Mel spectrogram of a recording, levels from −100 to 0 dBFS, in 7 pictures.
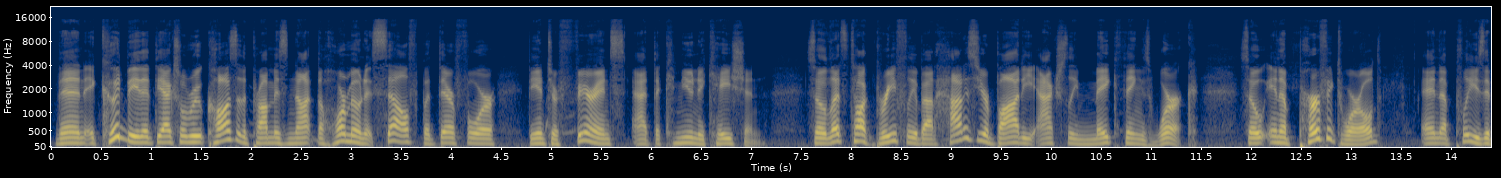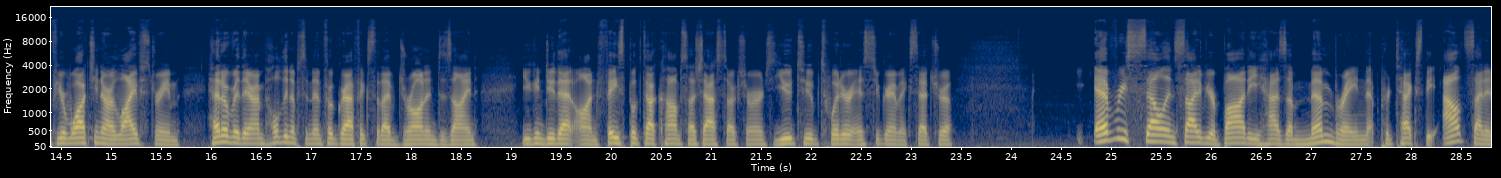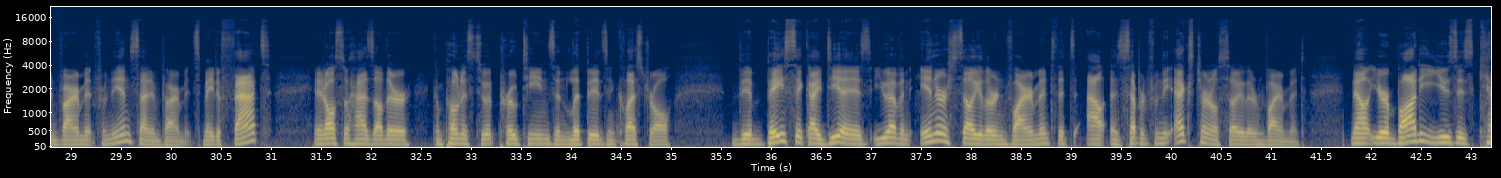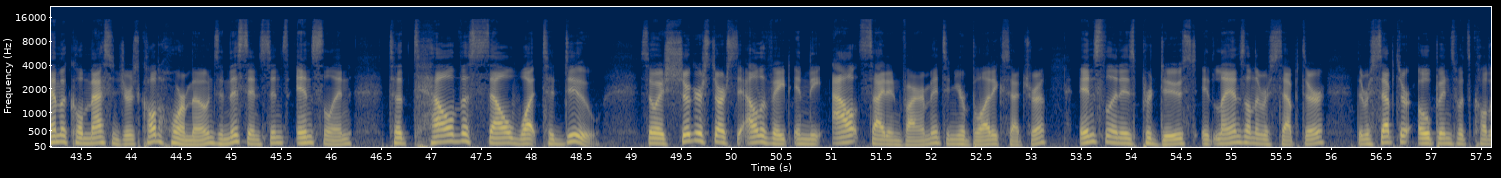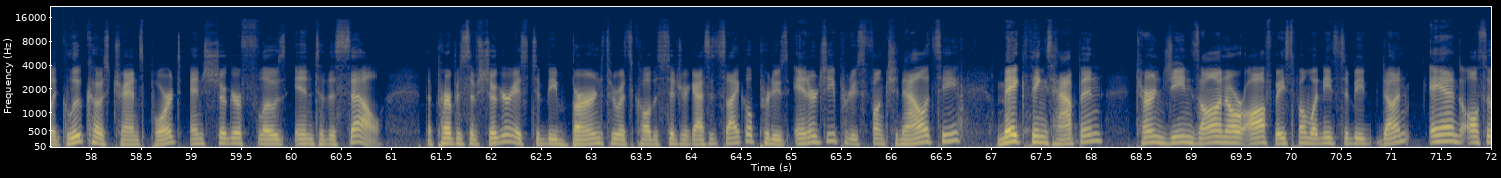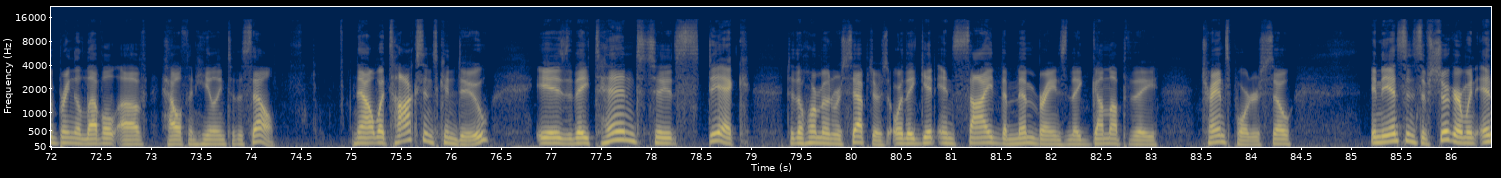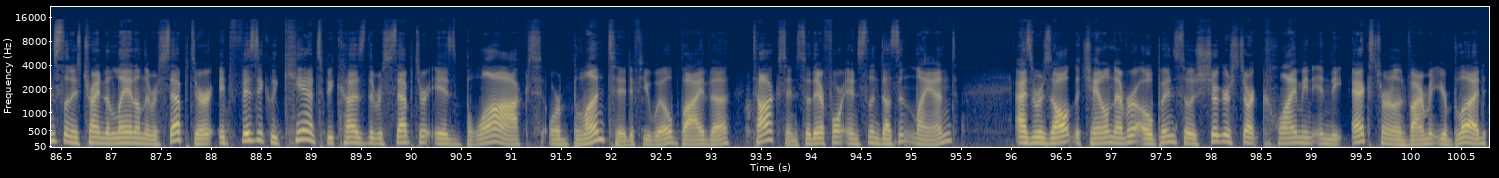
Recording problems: muffled; slightly; fading above 2.5 kHz

